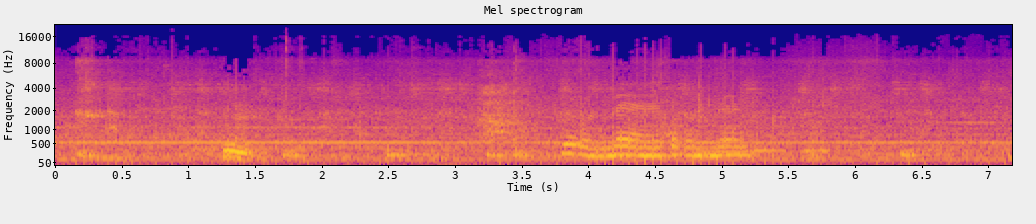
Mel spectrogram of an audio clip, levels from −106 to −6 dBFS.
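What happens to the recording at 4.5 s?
At 4.5 s the audio is in the middle of periodic USB or driver dropouts that run from about 0.10 s to 7.12 s. Every 0.06 s something stalls the USB bus or audio driver, and a few milliseconds of audio are skipped and the ends butted together. This is heard as a steady ticking, about 17 per second, whenever there is signal. On a spectrogram this shows as evenly spaced thin vertical broadband lines. The waveform shows abrupt splice discontinuities at the same spacing.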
